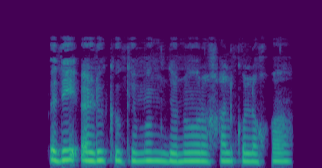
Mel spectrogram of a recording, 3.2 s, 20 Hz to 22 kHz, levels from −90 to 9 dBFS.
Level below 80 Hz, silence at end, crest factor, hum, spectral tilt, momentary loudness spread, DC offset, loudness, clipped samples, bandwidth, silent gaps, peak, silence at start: -70 dBFS; 0.3 s; 16 dB; none; -7.5 dB/octave; 8 LU; under 0.1%; -27 LUFS; under 0.1%; 9 kHz; none; -12 dBFS; 0.5 s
